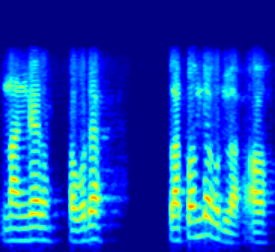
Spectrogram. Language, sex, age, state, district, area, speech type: Assamese, male, 18-30, Assam, Nalbari, rural, conversation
